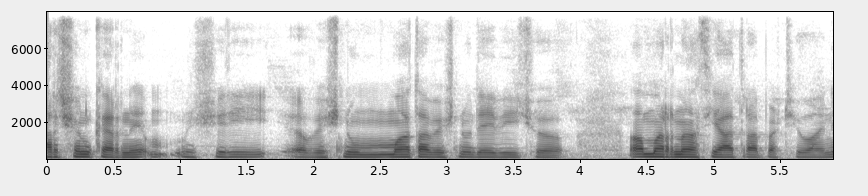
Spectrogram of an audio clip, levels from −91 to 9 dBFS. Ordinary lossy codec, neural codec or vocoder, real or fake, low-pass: none; none; real; none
